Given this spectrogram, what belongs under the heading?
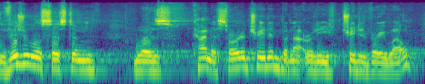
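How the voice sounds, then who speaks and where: A soft-spoken man talks with an Irish accent at medium pitch and with ordinary pitch variation. Audible room echo and noticeable background noise surround him. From southern Ireland. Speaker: optometrist and researcher. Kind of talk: conference lecture. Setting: stage with audience, PA system. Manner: fast. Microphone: too quiet at first, volume adjusted.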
